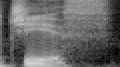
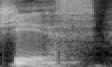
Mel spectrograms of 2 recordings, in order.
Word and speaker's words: GIF: I always pronounced JF apparently the inventor of the GIF has actually come out and said multiple times that's pronounced GIF but 95% of the world pronounce a gif so if you pronounce it correctly everyone perceives that you're mispronouncing it which is funny but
